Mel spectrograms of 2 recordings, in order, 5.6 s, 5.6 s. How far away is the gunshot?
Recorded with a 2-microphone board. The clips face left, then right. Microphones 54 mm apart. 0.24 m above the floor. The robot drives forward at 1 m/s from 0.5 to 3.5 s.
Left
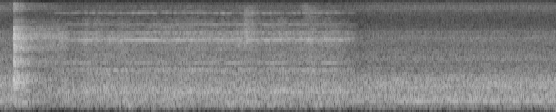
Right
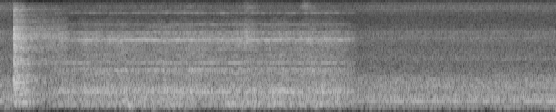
About 1.6 m.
